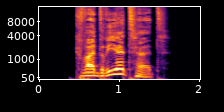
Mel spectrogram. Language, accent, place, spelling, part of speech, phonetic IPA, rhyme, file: German, Germany, Berlin, quadriertet, verb, [kvaˈdʁiːɐ̯tət], -iːɐ̯tət, De-quadriertet.ogg
- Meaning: inflection of quadrieren: 1. second-person plural preterite 2. second-person plural subjunctive II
